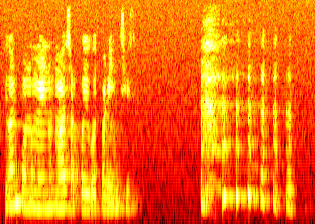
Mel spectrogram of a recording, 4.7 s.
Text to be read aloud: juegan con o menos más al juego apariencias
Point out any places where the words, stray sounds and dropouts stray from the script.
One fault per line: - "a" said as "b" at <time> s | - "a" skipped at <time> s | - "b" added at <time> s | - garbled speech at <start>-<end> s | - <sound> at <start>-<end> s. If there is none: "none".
- laugh at 3.0-4.5 s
